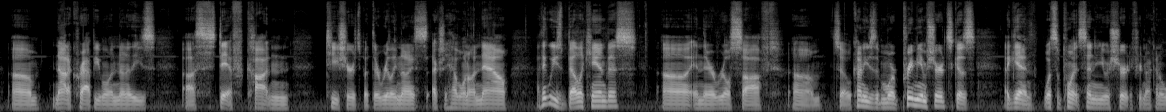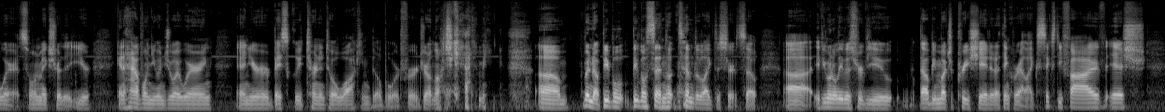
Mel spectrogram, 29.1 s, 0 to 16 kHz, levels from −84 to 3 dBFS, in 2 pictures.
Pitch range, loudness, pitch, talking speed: 95-110 Hz, -27 LUFS, 95 Hz, 245 wpm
